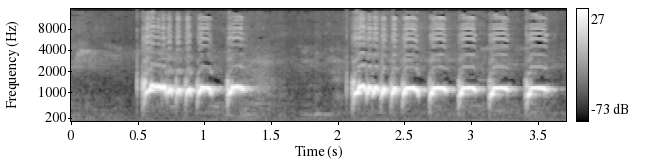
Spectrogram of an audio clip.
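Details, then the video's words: Local Zebra Dove singing energetically, a song meant as a lure to get other doves to start singing: two bursts of rapid, stuttering, mellow coos, each about a second long, separated by a short quiet pause. "Perkutut Lokal Gacor Suara Yang Pas Buat Pancingan"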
